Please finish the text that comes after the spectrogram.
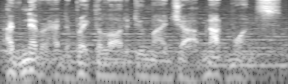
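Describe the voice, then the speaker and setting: An extremely low, creaky voice for a proud alien police chief in a video game. He speaks curtly and with stern authority, openly disapproving. Music plays clearly behind him. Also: a little fast. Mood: stern, indignant. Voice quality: gravelly. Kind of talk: video game dialogue acting.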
